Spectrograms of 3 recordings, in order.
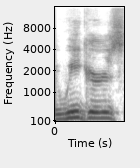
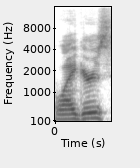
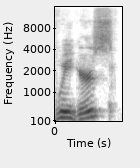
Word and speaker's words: Wiegers: to pronounce my name it's actually uyghurs not ligers and it's very very commonly misspelled very commonly pronounced the other way so so it's weakers but thank you for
